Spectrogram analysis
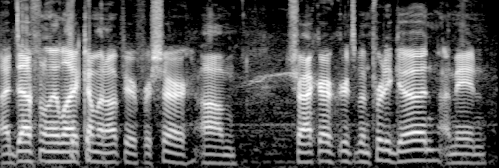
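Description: Male champion bowler, modest and easygoing; low, flat, bright voice with faint noise behind. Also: moderate pace. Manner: modest, easygoing, many "I mean"s. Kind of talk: casual post-match interview.

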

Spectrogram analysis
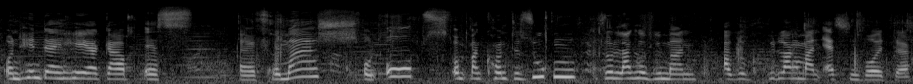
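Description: An older woman recounting a long meal, halting and searching for words. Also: high voice, lively intonation, a little mellow. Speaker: passerby recounting a dinner.

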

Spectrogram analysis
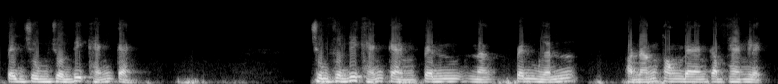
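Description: Mellow-voiced Thai man chatting to fans. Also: medium pitch. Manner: polite, repeats himself, ends lines with soft particles. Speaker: channel host. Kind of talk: casual live-stream talk to fans. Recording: dull lo-fi sound with faint background noise.

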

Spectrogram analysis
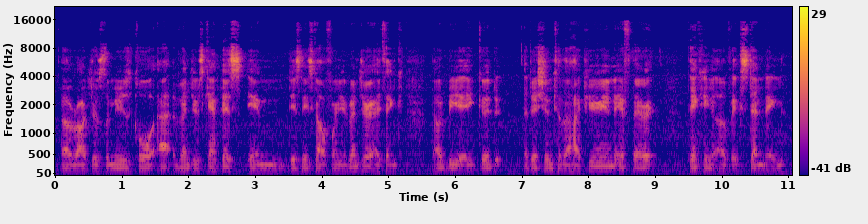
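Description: Sitting in a small indoor bedroom, a young adult man gives a casual news chat as a vlogger, his camera right up near his face. His voice is low-pitched, with a faint hiss or hum in the audio. He talks with enthusiasm and lots of filler words.

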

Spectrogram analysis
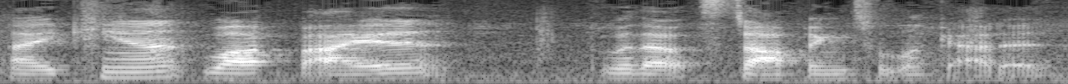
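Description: Indoors by an open window, a houseplant vlogger in his twenties talks through a casual home plant tour over the noise of passing truck traffic. His voice is medium-pitched with vocal fry, measured in pace and fairly even in intonation, heard through lo-fi sound, and he adds wry, playfully dramatic asides.

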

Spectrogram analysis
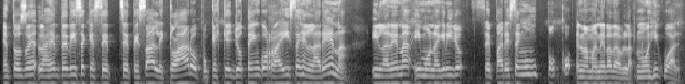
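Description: A woman's voice: a little high, smooth. A woman from Los Santos with a marked Las Tablas accent, chatting as a guest in an interview. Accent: Panamanian, Las Tablas. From Panama, Los Santos. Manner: lively, talkative, fast-paced. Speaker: musician guest, duo singer. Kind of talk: casual interview chat.

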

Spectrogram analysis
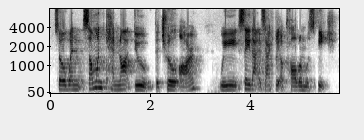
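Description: Male speech therapist, slightly high voice, seminar delivered in short chunks over a video call. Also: a little slow. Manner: explains in short chunks, casual asides. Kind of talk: seminar talk paused for interpretation.

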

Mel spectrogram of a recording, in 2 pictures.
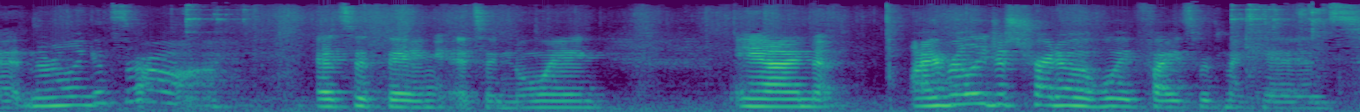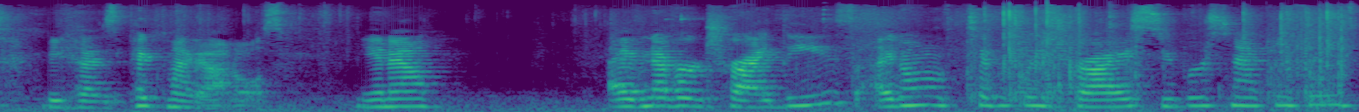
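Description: A woman's voice: on the high side, a bit bright, distant mic, slight background noise. Chatty woman vlogging from her kitchen. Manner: chatty, candid, self-deprecating asides. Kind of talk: casual grocery haul chat. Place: home kitchen, indoors. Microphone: camera mic at a few feet.

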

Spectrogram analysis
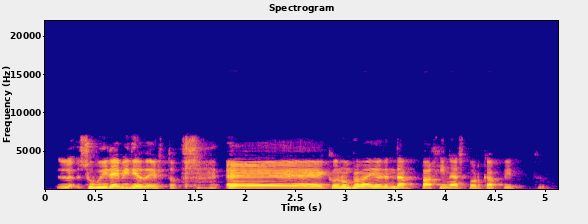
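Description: A man with a somewhat high voice and fairly bright tone reads viewer questions in a casual chat, answering them bluntly with crude jokes. The recording comes across as dull and lo-fi.

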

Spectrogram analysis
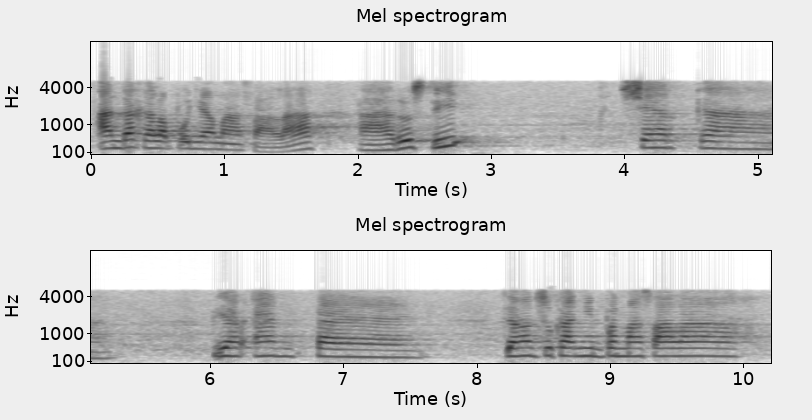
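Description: A male pastor preaching a sermon in a church hall, lively and joking, with colloquial asides. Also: high-pitched, slow pace, long pauses, muffled recording. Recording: echoey church hall, faint noise.

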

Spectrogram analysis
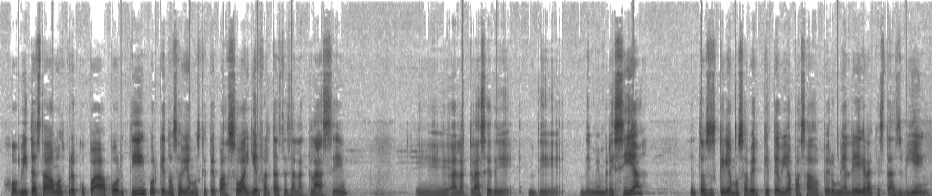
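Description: A woman's voice: fairly low pitch, fairly even intonation, moderate pace, gravelly, a little mellow, slight background noise. Chatty woman teaching pattern cutting. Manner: chatty, talks to viewers by name and asks "¿sí?" often. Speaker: sewing teacher. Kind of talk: live pattern-making lesson. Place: sewing workshop, at a cutting table.

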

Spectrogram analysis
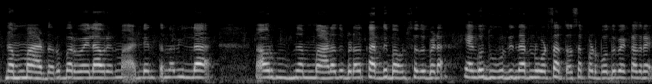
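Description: A woman's voice: sits high, completely flat delivery, very fast, darkish tone, close to an everyday voice. A woman playing an earnest young wife who pleads with her husband in an amateur village family drama.

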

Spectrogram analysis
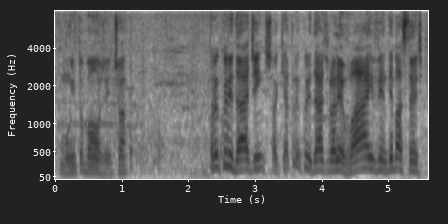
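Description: A man's voice: on the high side, normal speed, vocal fry, darkish tone, faint music behind. A man walking through an outdoor night market, chatting upbeat to viewers while filming on a handheld phone. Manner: upbeat, chatty, keeps addressing viewers as "gente". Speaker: shopping vlogger touring a street market. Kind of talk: walking market vlog with vendor chat. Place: outdoor night street market, busy city street. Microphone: handheld phone camera.

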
